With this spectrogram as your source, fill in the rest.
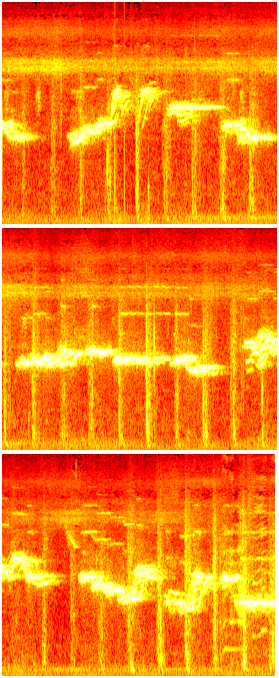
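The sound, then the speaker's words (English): A large group of British prisoners of war whistles a jaunty marching tune in unison as they enter a Japanese POW camp at the start of the World War II film Kwai. The melody bounces steadily along, with sharp rhythmic clicks like marching steps underneath and no talking. “The movie begins with a large group of British POWs entering a Japanese POW camp to one of the most earwormy whistled tunes in movie history.”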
